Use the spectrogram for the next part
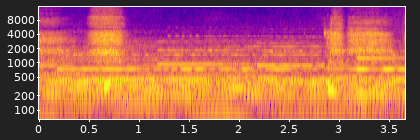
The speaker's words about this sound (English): She breathes heavily.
